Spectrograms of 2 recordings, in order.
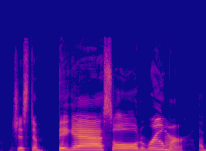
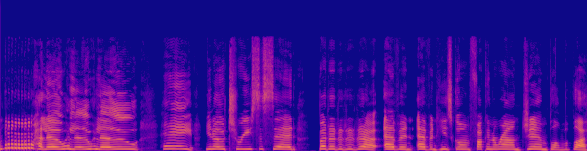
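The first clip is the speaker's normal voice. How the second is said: a hint of a gossipy phone call, higher; higher, chattering gossip on the line; gossip phone chain; 7 semitones higher than usual. Vlogger acting out the party gossip phone chain, higher and chattery.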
